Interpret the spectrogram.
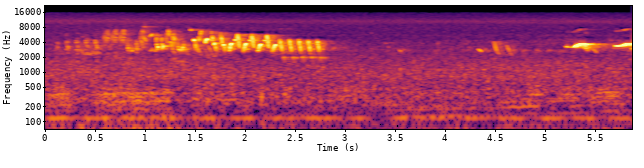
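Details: Bald eagles on the Decorah North live nest cam, 13 July 2022, evening at 18:47: a rapid, buzzy stream of high chittering notes lasting about two seconds, then a pause and a few more short, sharp notes.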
